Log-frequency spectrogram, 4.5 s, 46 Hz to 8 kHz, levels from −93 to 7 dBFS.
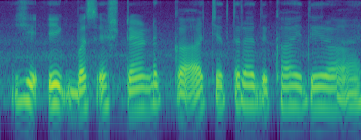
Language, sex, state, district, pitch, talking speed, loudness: Hindi, male, Uttar Pradesh, Jalaun, 170 Hz, 135 wpm, -17 LUFS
